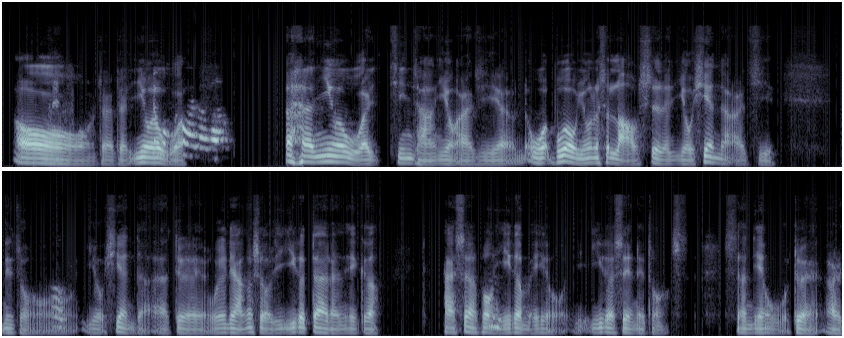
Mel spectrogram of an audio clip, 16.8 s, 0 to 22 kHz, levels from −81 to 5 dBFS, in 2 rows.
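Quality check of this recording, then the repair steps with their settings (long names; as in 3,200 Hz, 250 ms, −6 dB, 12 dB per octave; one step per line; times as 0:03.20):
surface crackle 51 per second −31 dBFS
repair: click removal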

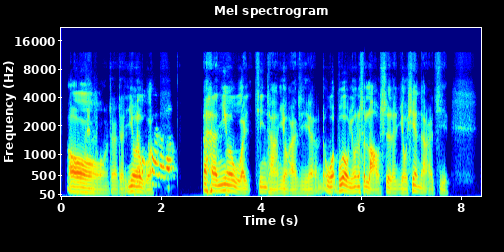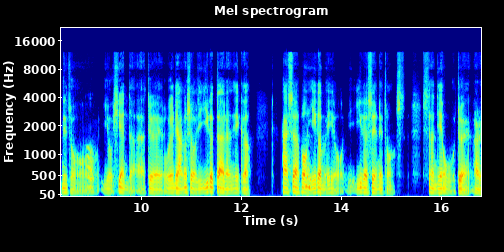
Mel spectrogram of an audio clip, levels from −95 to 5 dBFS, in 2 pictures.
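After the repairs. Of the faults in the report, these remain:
none of them is left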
